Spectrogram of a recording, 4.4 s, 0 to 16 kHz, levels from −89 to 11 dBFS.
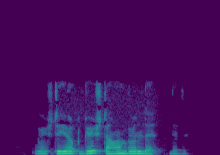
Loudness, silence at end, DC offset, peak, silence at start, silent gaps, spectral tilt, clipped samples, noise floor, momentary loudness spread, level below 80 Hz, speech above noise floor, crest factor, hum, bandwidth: -26 LUFS; 0.7 s; under 0.1%; -12 dBFS; 0.7 s; none; -6.5 dB/octave; under 0.1%; under -90 dBFS; 21 LU; -72 dBFS; over 64 dB; 16 dB; none; 7.8 kHz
